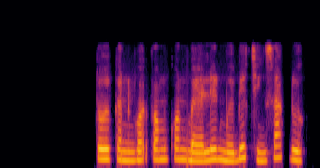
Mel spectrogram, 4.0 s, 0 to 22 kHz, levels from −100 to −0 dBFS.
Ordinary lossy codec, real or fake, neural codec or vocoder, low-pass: Opus, 32 kbps; real; none; 7.2 kHz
